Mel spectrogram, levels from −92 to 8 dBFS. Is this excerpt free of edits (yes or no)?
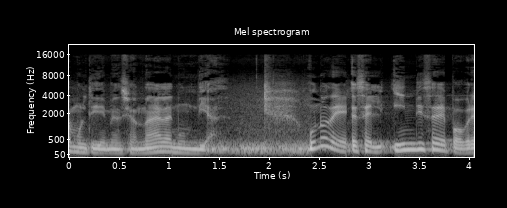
no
